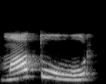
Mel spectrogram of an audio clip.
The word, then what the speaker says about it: матур: Ударение в татарских словах всегда падает на последний слог. Это уже проще, в отличие от русского языка, где ударение просто прыгает со слога на слог. Например, мисал «матур», «кызыл».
